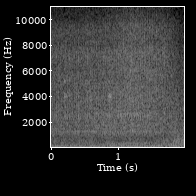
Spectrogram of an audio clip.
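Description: Steady low rumble of city road traffic and vehicle engines, with wind noise on the microphone of a moving rider.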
